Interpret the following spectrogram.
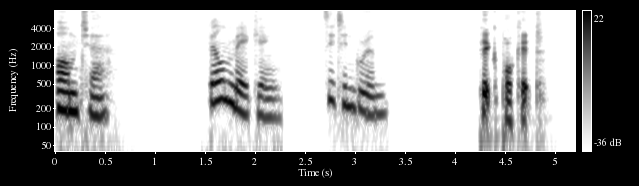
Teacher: For compound nouns, the first part is heavily stressed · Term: stress on the first part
